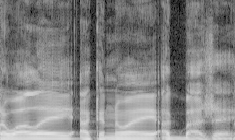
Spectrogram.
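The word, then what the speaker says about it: Adewale Akinnuoye-Agbaje: His name is, pronounce it please, Scott. Adewale Akinnuoye Agbaje.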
